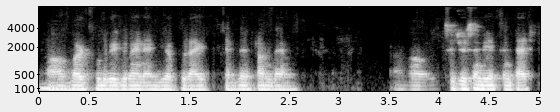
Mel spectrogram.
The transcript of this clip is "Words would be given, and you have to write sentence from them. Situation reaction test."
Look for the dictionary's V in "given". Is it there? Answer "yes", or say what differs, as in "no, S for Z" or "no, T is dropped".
no, V is dropped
